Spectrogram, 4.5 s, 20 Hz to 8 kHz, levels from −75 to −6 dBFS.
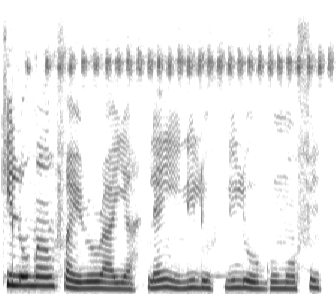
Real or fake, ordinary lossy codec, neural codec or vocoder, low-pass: real; none; none; none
